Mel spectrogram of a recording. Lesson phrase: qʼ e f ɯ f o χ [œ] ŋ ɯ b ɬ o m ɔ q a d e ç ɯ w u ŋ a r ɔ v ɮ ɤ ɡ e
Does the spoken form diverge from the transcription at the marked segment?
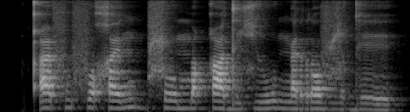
yes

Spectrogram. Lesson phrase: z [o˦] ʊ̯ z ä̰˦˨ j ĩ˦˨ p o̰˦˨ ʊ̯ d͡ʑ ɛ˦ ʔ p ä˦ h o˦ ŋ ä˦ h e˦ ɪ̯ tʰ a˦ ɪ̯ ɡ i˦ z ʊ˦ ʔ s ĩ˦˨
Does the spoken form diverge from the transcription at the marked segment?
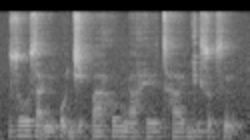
no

